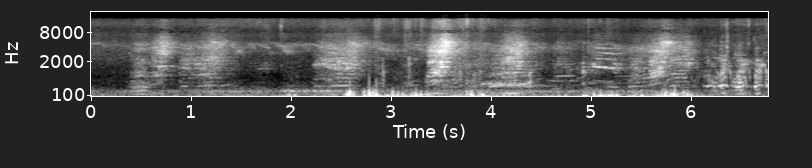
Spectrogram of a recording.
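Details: Bangladeshi geese walking on land and swimming: loud, harsh honking calls in irregular bursts over several seconds, with low rumbling background noise throughout.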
